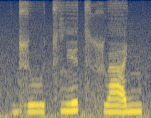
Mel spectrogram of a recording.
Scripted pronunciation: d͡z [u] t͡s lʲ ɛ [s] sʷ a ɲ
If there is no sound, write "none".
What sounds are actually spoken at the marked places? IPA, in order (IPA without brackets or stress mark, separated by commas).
uː, t͡s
